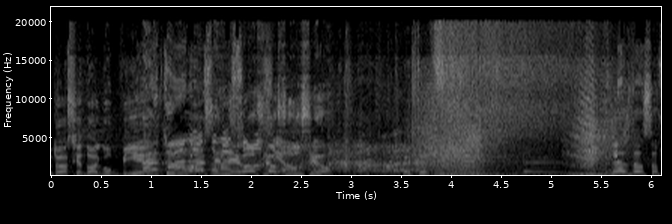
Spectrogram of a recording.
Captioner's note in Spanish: risas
